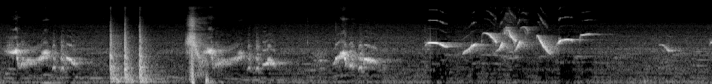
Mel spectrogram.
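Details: Sharp-voiced white-rumped shama: fluttering whistles, two or three loud snapping sweeps, then a brisk run of rising, slurred whistled notes climbing steeply, followed by softer warbles.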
